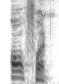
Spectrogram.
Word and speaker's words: often: अब यहाँ पे जो टी है इसका जो प्रोनाउंस है यहाँ पे साइलेंट हुआ है, तो इसलिए ऑफन यहाँ पे आया है, ऑफन। टी का हमें यहाँ पे उच्चारण या प्रोनाउंसिएशन नहीं करना है।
